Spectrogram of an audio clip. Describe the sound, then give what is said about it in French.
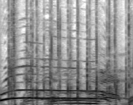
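Steady applause with dense, rapid clapping throughout, mixed with sustained tonal sounds like cheering or a musical sting, fairly loud and lasting nearly two seconds before tapering slightly, live on RTL radio for a caller who has just won a vinyl turntable in a prize draw. “vous êtes en direct sur RTL, vous venez de remporter la platine vinyle, on vous applaudit”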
